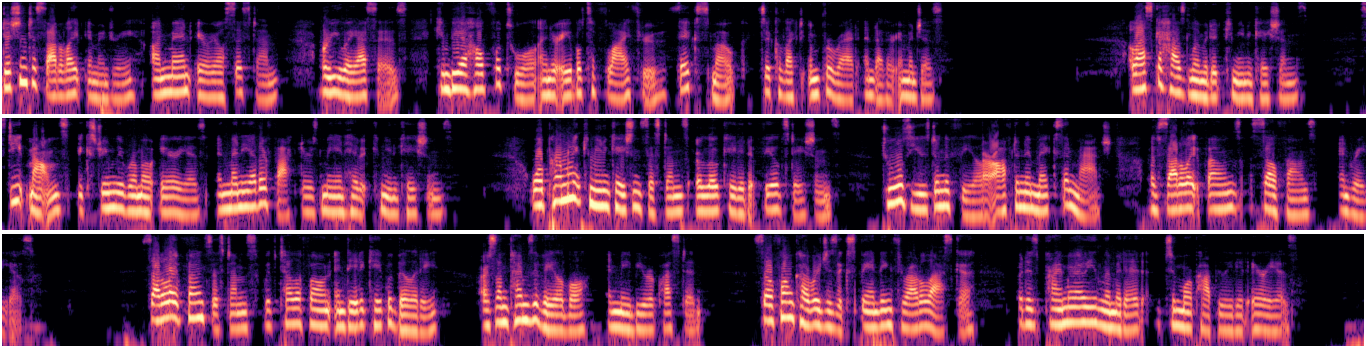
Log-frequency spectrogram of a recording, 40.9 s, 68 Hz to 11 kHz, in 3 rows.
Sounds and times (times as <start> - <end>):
Speech: 0.0 - 9.4, 11.3 - 13.0, 13.6 - 18.1, 18.9 - 27.7, 28.7 - 40.3.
